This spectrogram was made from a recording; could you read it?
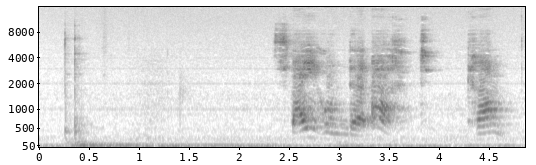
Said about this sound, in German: So, erstmal begrüßt man einen freundlichen Hallo und dann sagt sie Nullrückstellung an. Ich lege jetzt mal zum Beispiel mein Handy auf diese Waage.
